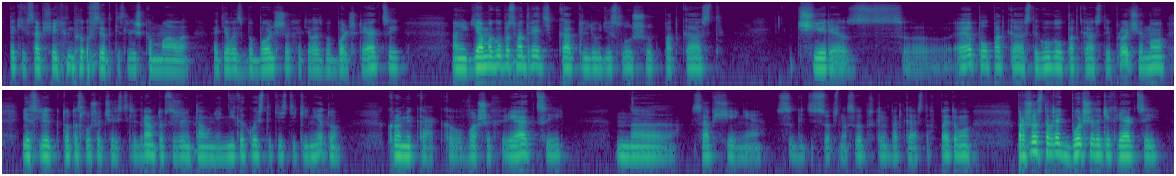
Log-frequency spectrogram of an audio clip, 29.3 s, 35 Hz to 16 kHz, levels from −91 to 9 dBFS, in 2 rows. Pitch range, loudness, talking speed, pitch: 130-140 Hz, -34 LUFS, 120 wpm, 135 Hz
